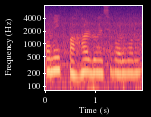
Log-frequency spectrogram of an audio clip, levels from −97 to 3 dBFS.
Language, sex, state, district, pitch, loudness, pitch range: Bengali, female, West Bengal, Malda, 210 Hz, -16 LUFS, 200-215 Hz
